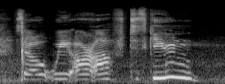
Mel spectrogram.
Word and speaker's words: Scone: we are off to skew spelt scone but pronounced skew so we're off to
